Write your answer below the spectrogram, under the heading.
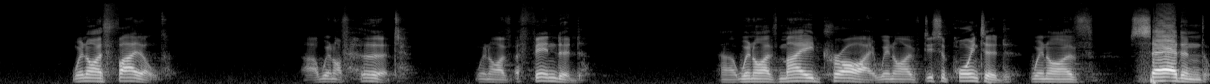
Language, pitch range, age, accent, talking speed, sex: English, 120-155 Hz, 40-59, Australian, 105 wpm, male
